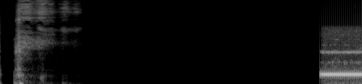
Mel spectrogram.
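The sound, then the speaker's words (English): A short breathy sigh, then a few seconds of silence before an outgoing phone call's ringing tone starts, a loud, steady electronic hum that carries on to the end, from a phone connected by Bluetooth to a soundboard. “I hooked my phone Bluetooth up to the soundboard and I'm going to try this call one more time, but I guarantee you it's not going to work.”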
